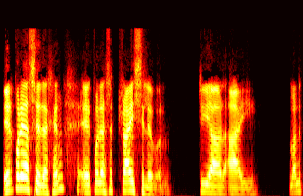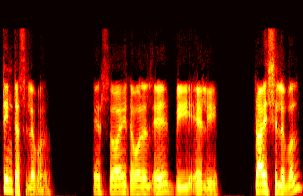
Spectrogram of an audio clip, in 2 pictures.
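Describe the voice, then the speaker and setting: A man teaches grammar in a bright, forceful voice that sits a little high. His delivery is crisp and resonant, and the sound is dry and close. He explains patiently, spelling words out letter by letter. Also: normal speed, pauses often, no echo. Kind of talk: explanatory lesson.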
